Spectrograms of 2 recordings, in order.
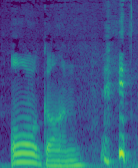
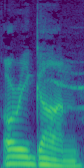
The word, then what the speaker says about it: Oregon: a country off all right pantic thanks for pronouncing Oregon correctly though people in in the US get it wrong constantly they say oron but it's I bet they say Oran well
